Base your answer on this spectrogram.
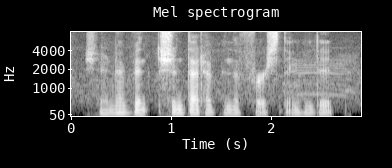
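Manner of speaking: muttering under the breath, very quiet and mumbled. Before meeting the captain, Ithir turns to Dog: quiet mumbled voice. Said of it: "goes in in a very like quiet, mumbled voice".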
